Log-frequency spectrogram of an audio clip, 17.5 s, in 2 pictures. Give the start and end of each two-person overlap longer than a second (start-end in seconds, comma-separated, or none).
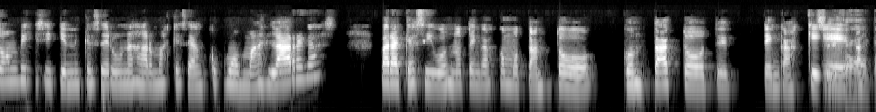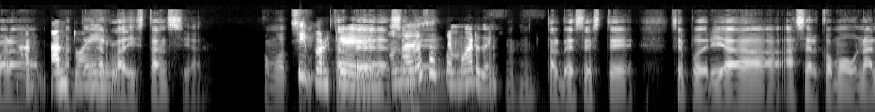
8.1-10.1, 11.7-13.3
